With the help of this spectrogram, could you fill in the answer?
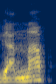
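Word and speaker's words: גנב: hebrea que es la palabra gan, así, ganaf con f al último, g acento en la a.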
